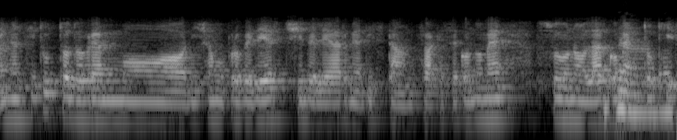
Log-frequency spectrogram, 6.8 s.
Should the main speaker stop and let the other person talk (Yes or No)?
No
